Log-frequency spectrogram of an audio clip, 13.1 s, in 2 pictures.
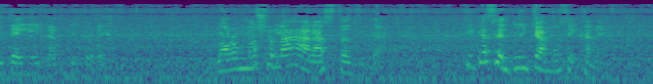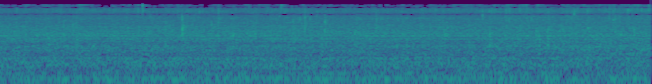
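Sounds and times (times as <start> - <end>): chicken frying in oil: 0.0 - 13.0.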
